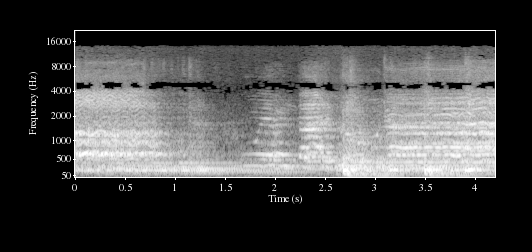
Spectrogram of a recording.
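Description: Carnival comparsa choir singing in harmony with instrumental accompaniment. About two and a half seconds in, a deeper, fuller accompaniment with low beats comes in under the voices.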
